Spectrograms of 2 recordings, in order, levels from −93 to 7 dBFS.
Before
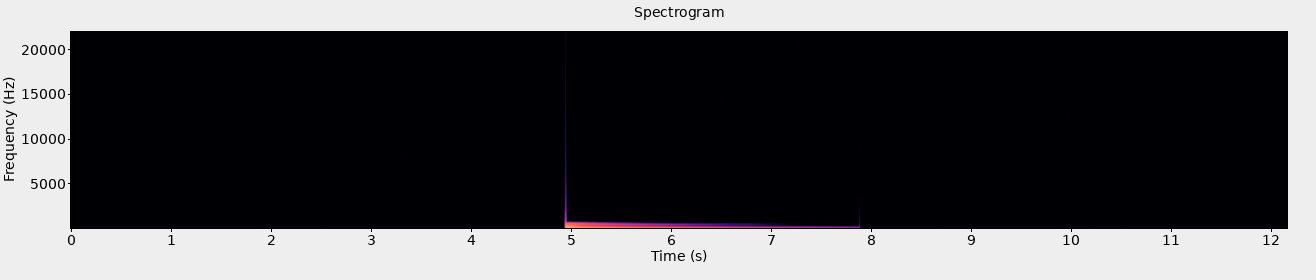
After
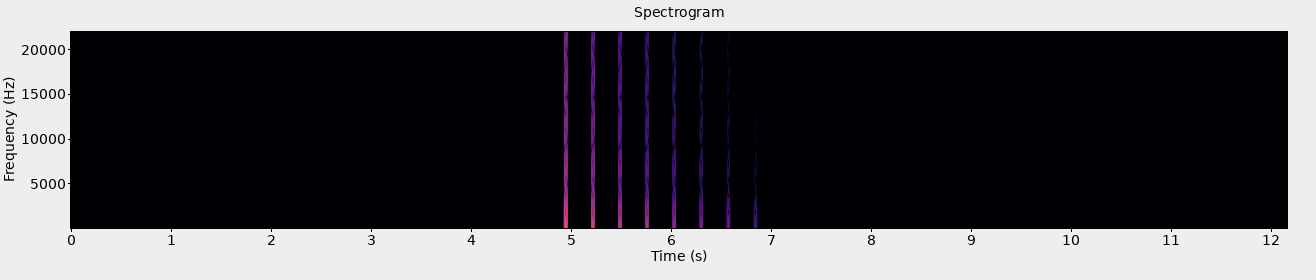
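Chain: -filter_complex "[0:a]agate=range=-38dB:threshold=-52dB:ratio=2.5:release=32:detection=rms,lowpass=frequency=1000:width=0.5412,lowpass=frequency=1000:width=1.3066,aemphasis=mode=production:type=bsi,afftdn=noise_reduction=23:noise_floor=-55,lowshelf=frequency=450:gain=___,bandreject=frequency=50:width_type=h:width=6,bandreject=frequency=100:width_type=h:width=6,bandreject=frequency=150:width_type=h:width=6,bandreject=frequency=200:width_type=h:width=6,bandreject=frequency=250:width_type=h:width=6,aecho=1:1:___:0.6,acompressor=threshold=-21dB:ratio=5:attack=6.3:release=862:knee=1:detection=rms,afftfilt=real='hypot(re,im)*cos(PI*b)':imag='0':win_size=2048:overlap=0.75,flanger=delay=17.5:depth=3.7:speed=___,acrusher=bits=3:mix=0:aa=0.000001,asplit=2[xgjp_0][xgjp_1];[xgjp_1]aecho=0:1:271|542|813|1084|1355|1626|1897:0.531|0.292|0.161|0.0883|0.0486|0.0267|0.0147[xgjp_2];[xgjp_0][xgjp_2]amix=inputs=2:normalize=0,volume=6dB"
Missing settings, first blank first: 10.5, 1.2, 2.6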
